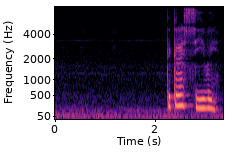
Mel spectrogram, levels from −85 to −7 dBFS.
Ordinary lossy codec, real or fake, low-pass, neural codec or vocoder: none; real; none; none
